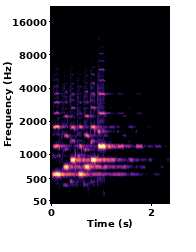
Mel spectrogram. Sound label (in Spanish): flauta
